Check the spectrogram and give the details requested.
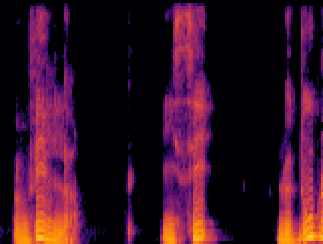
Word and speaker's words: ville: En règle générale, le double L après A, E, O, U et Y se prononcent comme un L, comme dans ville.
